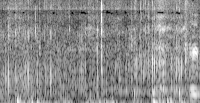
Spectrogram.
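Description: Rain pattering on an umbrella overhead, with irregular low thumps and a sharp click about a second in.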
